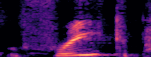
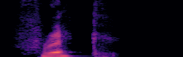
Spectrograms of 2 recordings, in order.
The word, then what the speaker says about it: Freke: It's spelled F-R-E-K-E. So I'm saying freak, but it sounds so wrong. – Freck. – Freck? Let's go Freck.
